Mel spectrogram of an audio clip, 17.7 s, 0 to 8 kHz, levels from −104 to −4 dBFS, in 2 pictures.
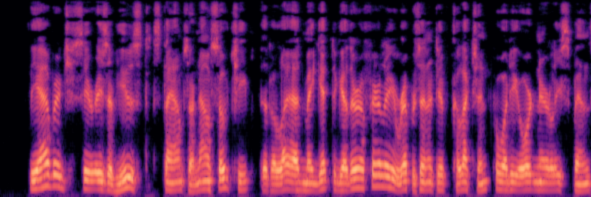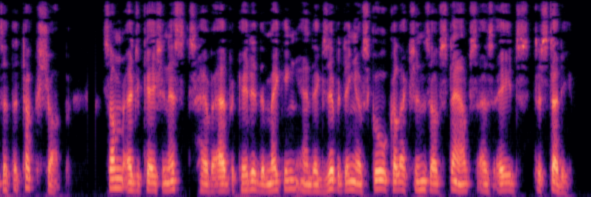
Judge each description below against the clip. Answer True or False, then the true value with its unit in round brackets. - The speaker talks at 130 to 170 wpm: True (155 wpm)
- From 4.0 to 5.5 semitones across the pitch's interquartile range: False (2.9 semitones)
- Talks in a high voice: False (115 Hz)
